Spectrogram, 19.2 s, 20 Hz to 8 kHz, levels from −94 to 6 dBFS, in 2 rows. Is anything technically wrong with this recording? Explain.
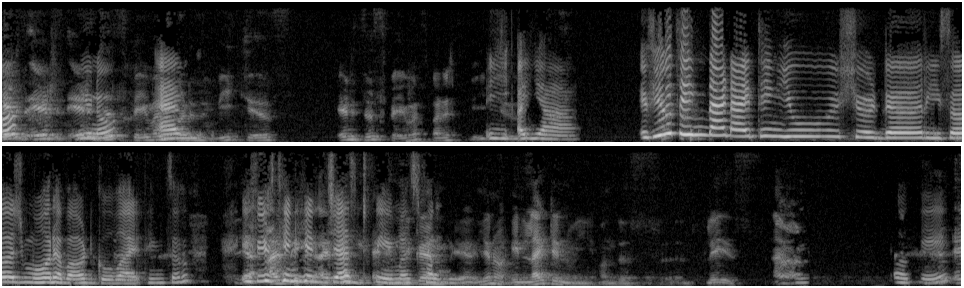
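No, nothing technically wrong turns up in this speech recording. It has passed through a call's microphone processing, which trims the deepest bass and leaves nothing above 8 kHz, as that path normally does.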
